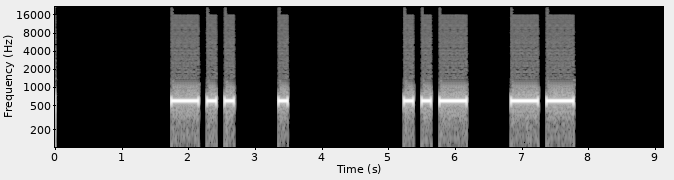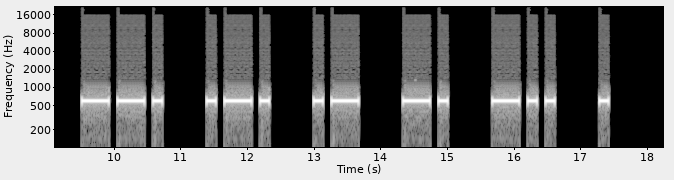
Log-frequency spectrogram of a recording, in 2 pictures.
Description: Morse code, heard as a keyed tone, about 9 wpm, spaced as for 7 wpm, 600 Hz. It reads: DE UM GRANDE
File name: CW / 10PPM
